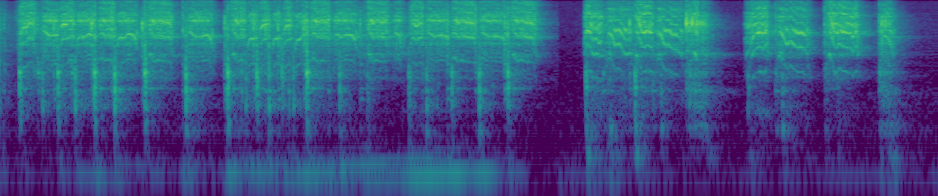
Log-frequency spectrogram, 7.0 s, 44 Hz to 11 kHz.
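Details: Traxxas 1/16 Mini E-Revo VXL after replacing its crash-damaged steering servo with a Traxxas 2080R metal-gear servo: short, clean high-pitched whirring bursts as the steering sweeps side to side, no grinding.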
